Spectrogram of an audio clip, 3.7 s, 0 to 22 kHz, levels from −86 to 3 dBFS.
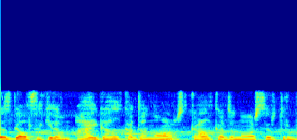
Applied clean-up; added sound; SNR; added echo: none; Bird vocalization, bird call, bird song; 19 dB; reverberation time 0.5 s.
